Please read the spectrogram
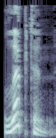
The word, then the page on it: lepton: British English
